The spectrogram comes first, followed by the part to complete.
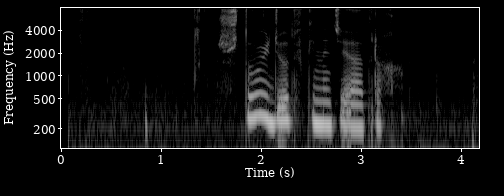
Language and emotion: Russian, neutral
